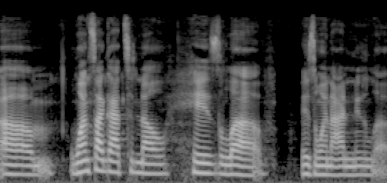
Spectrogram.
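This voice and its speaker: With a New York accent, this speaker talks at a fairly slow pace with fairly even intonation, captured on a very clean recording against total silence. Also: woman. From Brooklyn, New York. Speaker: church member and mother. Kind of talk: testimony.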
